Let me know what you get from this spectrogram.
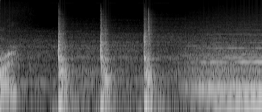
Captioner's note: knock at door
